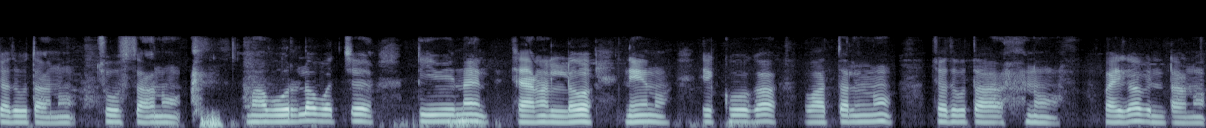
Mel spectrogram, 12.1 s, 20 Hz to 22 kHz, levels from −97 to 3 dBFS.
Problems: none marked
